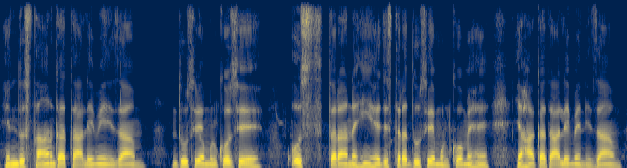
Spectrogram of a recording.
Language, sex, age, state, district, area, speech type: Urdu, male, 30-45, Uttar Pradesh, Lucknow, urban, spontaneous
